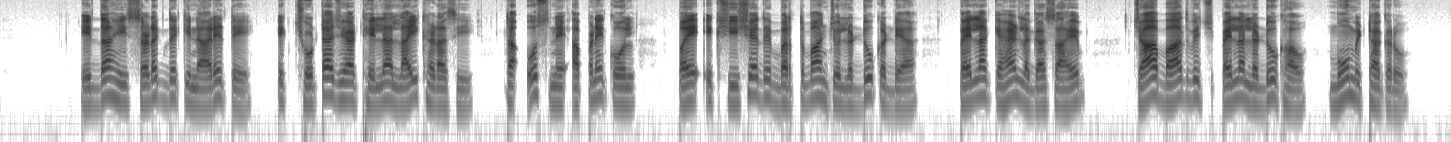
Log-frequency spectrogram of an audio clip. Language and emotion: Punjabi, neutral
